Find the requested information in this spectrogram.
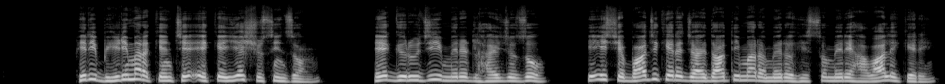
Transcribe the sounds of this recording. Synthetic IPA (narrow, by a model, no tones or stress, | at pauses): pʰɪɾibʱiːɽimaːɾakɛ̃ːnt͡ʃeʔeːkejeːʃusɪ̃nd͡zɐũ | ɦeːɡʊɾud͡ʒimeːɾeɖɐɽaːid͡ʒod͡zo | kiɪsebaːd͡ʒkeːɾed͡ʒaːjd̪aːt̪imaːɾameːɾoɦɪsːomeːɾeɦɐʋaːlekeːɾe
